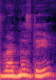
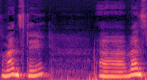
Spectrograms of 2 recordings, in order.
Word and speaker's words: Wednesday: will be no classwork on Wednesday many people mispronounce it as Badness day it is not Wednesday it is Wednesday evening I shall be there on my birthday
